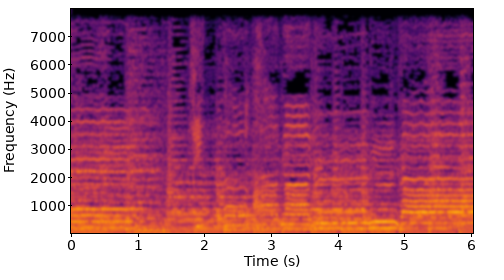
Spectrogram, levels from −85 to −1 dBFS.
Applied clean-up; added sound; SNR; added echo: none; none; none; none.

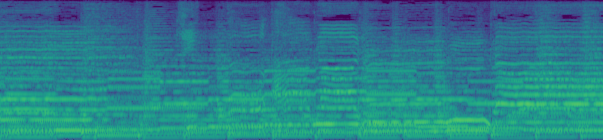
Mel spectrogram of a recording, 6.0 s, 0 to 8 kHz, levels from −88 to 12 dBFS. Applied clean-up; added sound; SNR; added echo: none; Wind instrument, woodwind instrument; 5 dB; none.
